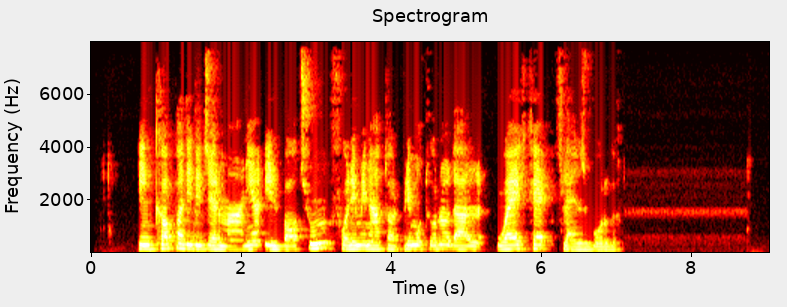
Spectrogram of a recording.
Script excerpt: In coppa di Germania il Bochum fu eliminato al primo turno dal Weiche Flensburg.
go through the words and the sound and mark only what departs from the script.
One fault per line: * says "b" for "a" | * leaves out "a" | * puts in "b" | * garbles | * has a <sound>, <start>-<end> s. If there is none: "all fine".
* puts in "di"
